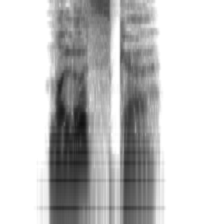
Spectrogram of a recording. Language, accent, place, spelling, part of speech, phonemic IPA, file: German, Germany, Berlin, Molluske, noun, /mɔˈluskə/, De-Molluske.ogg
- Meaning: mollusc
